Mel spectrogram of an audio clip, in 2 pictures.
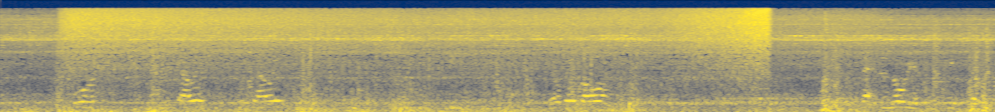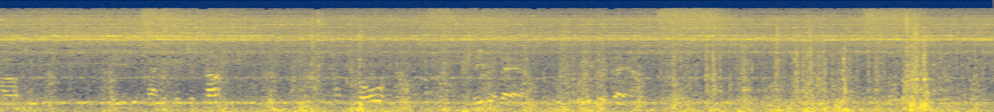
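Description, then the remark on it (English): A steam train engine hisses loudly with a steady rush of steam, then keeps laboring with a low continuous rumble and irregular chuffing bursts as it strains to start moving on a hill. “Starting on a hill is not the easiest thing to do. Not in this engine, sir.”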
